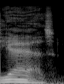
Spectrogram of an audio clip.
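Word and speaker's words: Yaz: colleagues and students as YZ rhymes with jazz Yas is a saxophonist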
